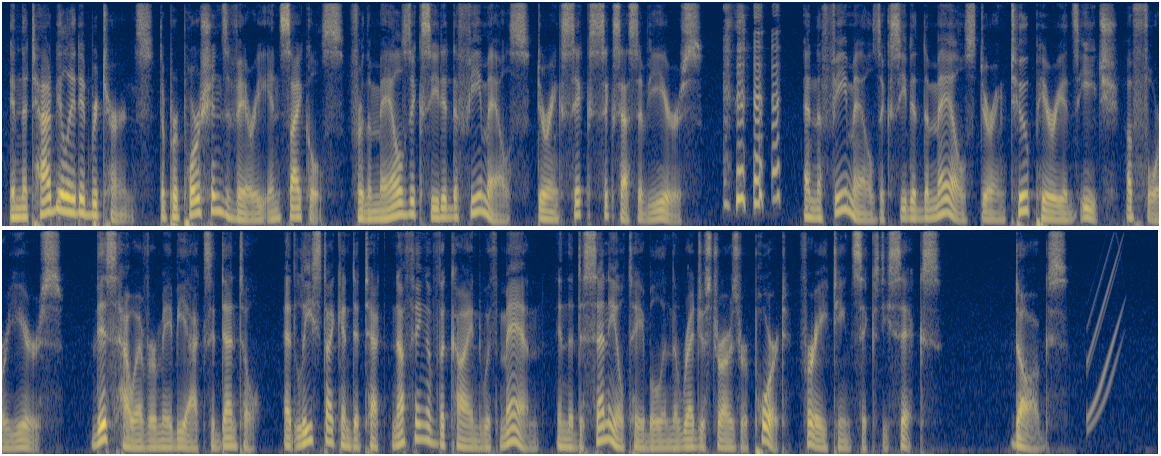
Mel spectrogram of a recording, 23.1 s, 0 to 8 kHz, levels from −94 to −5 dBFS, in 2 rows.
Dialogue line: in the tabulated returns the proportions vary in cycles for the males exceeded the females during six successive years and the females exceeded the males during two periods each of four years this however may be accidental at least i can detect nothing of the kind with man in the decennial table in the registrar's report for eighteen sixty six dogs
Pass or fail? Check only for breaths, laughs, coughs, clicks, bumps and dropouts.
fail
